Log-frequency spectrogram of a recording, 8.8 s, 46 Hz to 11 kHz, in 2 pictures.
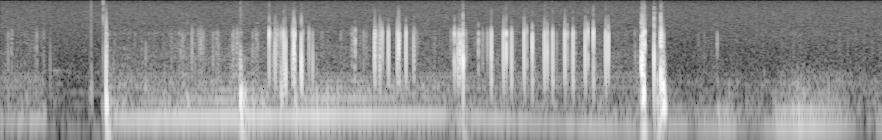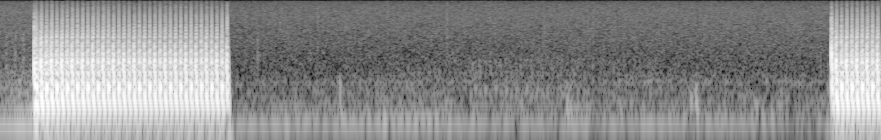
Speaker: If there's anything that needs repair, it's the attenuation device on the 611 trunks because it isn't working at all. It's not often that you get to hear 90 volts of jingle juice being sent back toward the calling party, but here's what it sounds like when it happens.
